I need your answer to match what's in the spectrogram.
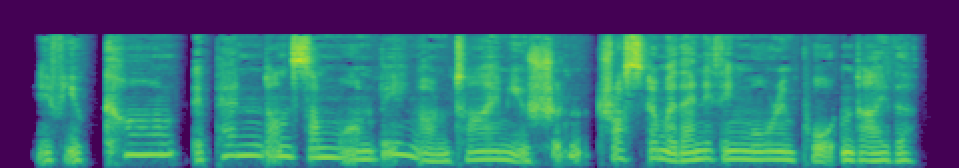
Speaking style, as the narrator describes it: he used to mutter when people came dribbling along with their clocking-in cards 3 or 4 minutes late

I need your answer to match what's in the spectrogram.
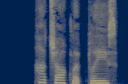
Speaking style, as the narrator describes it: she mumbled

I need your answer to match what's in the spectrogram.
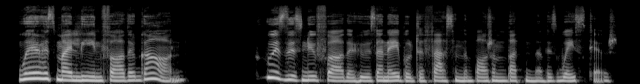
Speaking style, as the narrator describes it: she said, laughing

